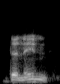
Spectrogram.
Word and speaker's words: Dunedin: You in Dunedin? Like what? Yeah, Dunedin. Look at see. Yeah. I'm glad you said it because I would have butchered how to say it.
